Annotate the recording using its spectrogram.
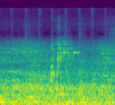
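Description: Steady low rumble and hum of a railway station's background noise, with a faint short beep about one and a half seconds in.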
